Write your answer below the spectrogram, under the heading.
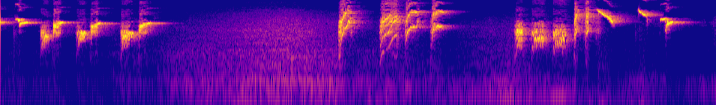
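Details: Training master of Banyuwangi greater green leafbird with bebeci-style variations: bursts of sharp, rising and falling whistled notes, separated by a pause with soft background hiss.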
